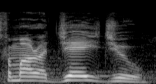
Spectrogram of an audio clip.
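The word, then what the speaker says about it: Famara Diedhiou: It's Famara Diadu.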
